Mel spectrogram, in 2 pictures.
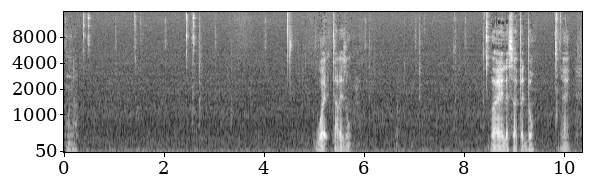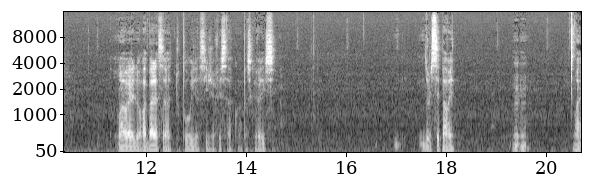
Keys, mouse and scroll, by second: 1.6 g, 5.8-6.4 scroll down 2, 6.4 middle click, 7.3-8.0 scroll down 1, 8.2 middle click, 8.2 scroll up 1, 8.6 scroll down 1, 10.2 middle click, 10.2 scroll up 1, 10.5 scroll down 1, 15.6 middle click.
